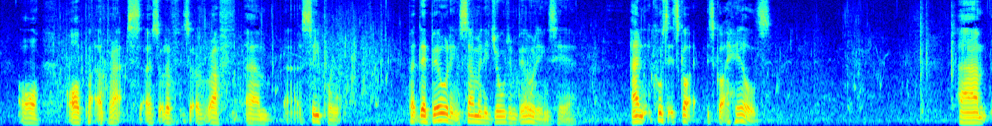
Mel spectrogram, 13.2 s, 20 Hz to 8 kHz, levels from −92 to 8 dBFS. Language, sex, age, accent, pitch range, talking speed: English, male, 50-69, British, 105-125 Hz, 130 wpm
